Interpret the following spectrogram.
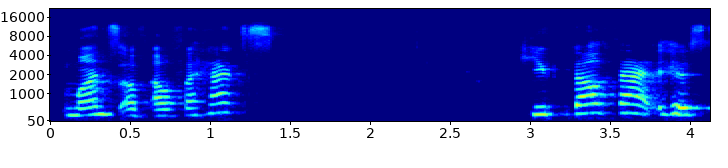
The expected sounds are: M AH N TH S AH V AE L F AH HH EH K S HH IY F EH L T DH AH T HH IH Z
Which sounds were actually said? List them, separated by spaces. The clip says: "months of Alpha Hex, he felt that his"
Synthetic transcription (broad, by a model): M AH N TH S AH V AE L F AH HH EH K S HH IY F EH L T DH AH T HH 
